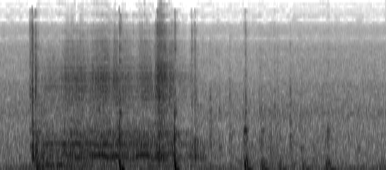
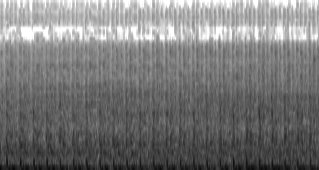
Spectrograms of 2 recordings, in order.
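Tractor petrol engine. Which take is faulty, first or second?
first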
